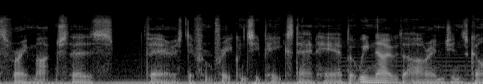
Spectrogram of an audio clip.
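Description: At 3.36 s a GSM phone buzz begins and runs to 4.79 s. A 2G phone nearby was in a call, sending radio bursts about 217 times a second. The audio circuit rectified those pulses into sound. The result is a raspy buzz at 216.7 Hz, rich in harmonics and unrelated to the rest of the sound. It sits about 22 dB below the signal. It holds nearly steady for its whole length, as a call does.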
